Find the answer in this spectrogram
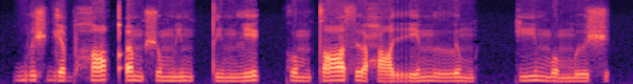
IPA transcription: b ɯ ʃ ɡʲ ɑ b χ ɑ qʼ ɯ m ʃ o m i m tː i m lʲ e kː o m t ɑ s ɯ ħ ɑ rʲ e m lː ɯ m kː i m o m ɯ ʃ

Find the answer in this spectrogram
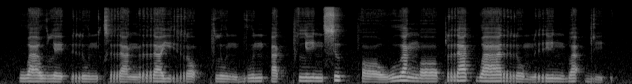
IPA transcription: w a˧ w l e˨˩ ʔ r u˩˦ n kʰ r a˨˩ ŋ r a˧ j r ɔ˨˩ ʔ pʰ l u˨˩ n b u˦˥ n ʔ a˨˩ k̚ pʰ l i˧ n s ɯ˦˥ k̚ pʰ ɔː˨˩ w u˥˩ a̯ ŋ ɔː˧ p r a˥˩ k̚ w aː˦˥ r o˨˩ m r i˧ n b a˥˩ ʔ b i˨˩ ʔ

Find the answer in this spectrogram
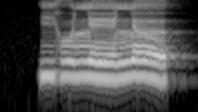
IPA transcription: j u l e l ə

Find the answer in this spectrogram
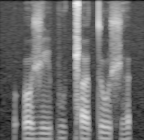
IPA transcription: ʔ o ʒ i p ṳ ǁ ʌ t u ʃ ə̤

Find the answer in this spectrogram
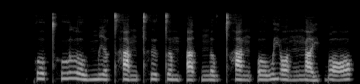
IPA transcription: k o˧ t̪ʰ u˧˥ l o˨˩˨ w m i˨˩˨ ə̯ t̪ʰ a˨˩˨ ŋ t̪ʰ ɨ˨˩ t̪ ə˨˩ m ʔ a˨˩ t̚ ŋ ə˨˩ w t̪ʰ a˨˩ ŋ ʔ o˨˩˦ w j ɔ˨˩˨ n ŋ a˨˩˨ j ɓ ɔ˨˩˦

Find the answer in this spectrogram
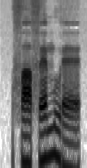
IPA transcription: f a˨ f ɛ˨˦ m u˦˨ ɾ ɛ˨

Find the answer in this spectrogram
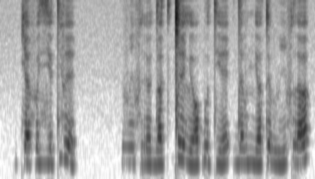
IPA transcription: c ɛ f ʏ zʲ ɐ tʲ v e | v i f r ʏ d ɐ tʲ ǀ e lʲ ɔ ɓ u tʲ e | d ɛ v nʲ ɐ t ʏ v i f r ɐ

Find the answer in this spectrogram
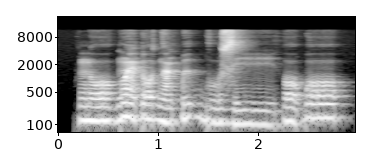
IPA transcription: n oː˨ ɡʷ ɛ̃˦˨ ɗ o˧ d ã˨ k͡p ɨ˨˦ ɡ͡b u˨ z iː˨ | o˨ ɓ o˧

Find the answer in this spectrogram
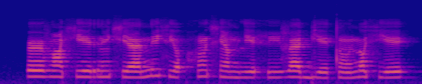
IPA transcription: ə˞ v ɑ̃ xʲ e r ĩ xʲ æ n i fʲ ɔ ʔ h õ xʲ ɑ̃ n lʲ e h i v æ bʲ e t õ n ɔ fʲ e

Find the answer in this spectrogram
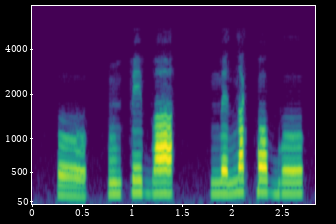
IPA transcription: o˨ | ũ˧ k͡p e˧ b a˧ | m ɛ˧ n a˦ k͡p ɔ˦ b o˦

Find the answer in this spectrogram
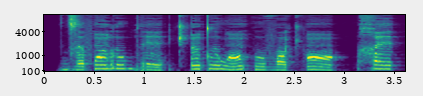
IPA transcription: d͡z ə˨ f ɔ̃˦ r u˦ b r ɪ˨ | t͡ʃʼ ə̃˦ tʷ ɪ˦ w ɔ̃˨˦ k u˨ v ɔ˨ t͡ʃʼ ɔ̃˦˨ | χ ɪ˦

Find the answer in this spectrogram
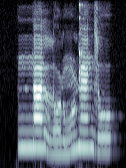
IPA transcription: nː ã˥ lː o˩ ɽ ũ˩˥ ɖ ɛ̃˥ n z o˧

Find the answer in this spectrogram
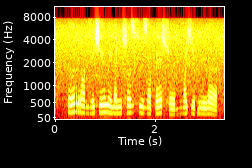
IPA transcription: ɤ r ɑ ɡʱ e ɕ e w e j a ɲ ɬ ɤ z x i z ɐ p ɛ ɬ o bʱ ɑ ç e ɓ u w ɐ

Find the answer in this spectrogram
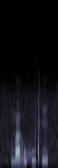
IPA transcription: m a ɦ o xʷ ɨ tʰ e

